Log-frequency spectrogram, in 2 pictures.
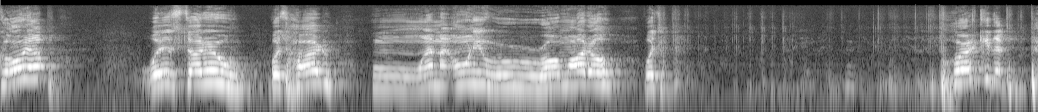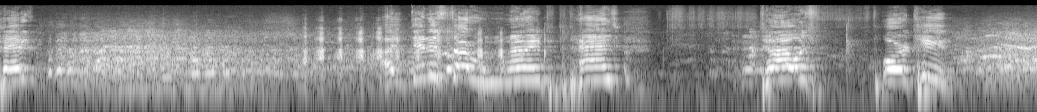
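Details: Adult male stand-up comedian who says he has a stutter that does not occur when he whispers, describing whisper, stutter and robot speaking modes; stuttering.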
